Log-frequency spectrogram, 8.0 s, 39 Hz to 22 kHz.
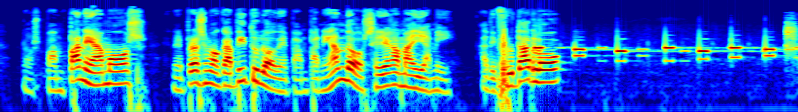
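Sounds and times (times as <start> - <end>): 
speech: 0.2 - 5.7
telephone keypad dual-pitched tones with faint clicks: 5.6 - 7.9.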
